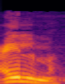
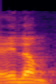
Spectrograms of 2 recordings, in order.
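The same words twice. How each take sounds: First: علم with the لام silent, one closed syllable; correct pronunciation. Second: علم with an extra vowel between لام and میم; wrong pronunciation. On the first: Teacher shows the correct form after the wrong one. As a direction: say علم crisply, لام with no vowel. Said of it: "لام ساکن ہے". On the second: Teacher demonstrates the common mispronunciation to students. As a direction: say علم the mistaken way, split into two syllables. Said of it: "علم غلط ہے". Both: Shown as a demonstration.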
